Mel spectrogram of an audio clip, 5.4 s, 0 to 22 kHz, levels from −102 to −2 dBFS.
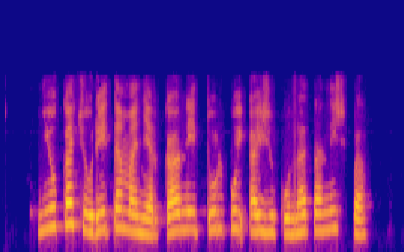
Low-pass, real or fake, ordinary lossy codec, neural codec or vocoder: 7.2 kHz; fake; AAC, 48 kbps; codec, 24 kHz, 6 kbps, HILCodec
